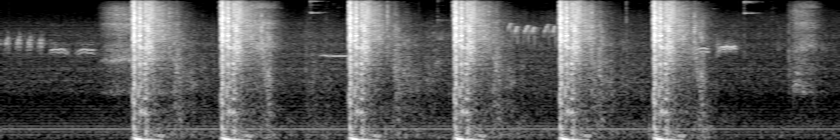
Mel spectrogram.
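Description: A rifle fires several sharp shots in quick succession.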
